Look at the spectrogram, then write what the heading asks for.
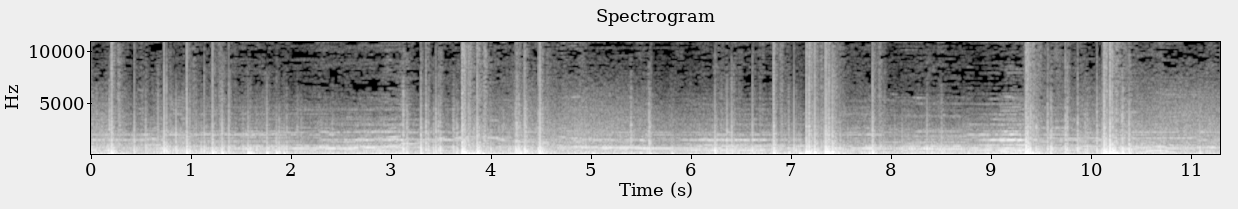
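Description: Aerial fireworks bursting in a fast, uneven series of sharp bangs, with several loud clusters, over music.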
